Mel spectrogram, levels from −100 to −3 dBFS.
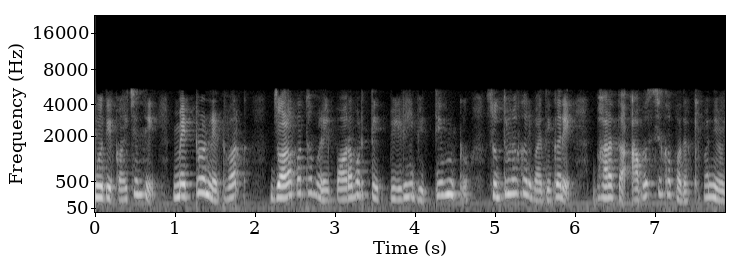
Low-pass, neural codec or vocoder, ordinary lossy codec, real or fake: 5.4 kHz; codec, 16 kHz, 6 kbps, DAC; none; fake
